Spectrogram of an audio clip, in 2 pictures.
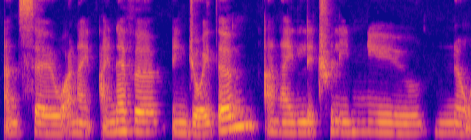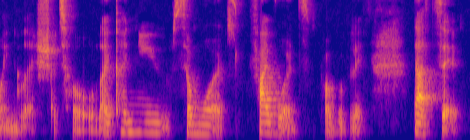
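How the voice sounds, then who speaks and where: A woman's voice: low voice, unhurried, creaky. Chatty young woman. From Brazil. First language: Portuguese. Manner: chatty, expressive, gestures with hands. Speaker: English teacher. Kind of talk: casual talk to camera. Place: small indoor room at home.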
